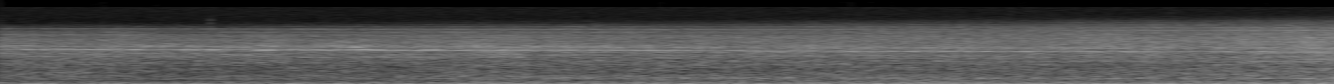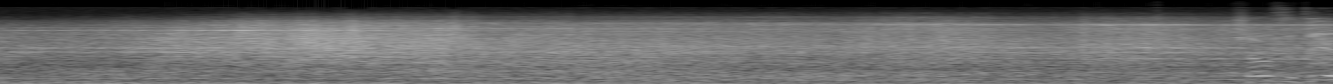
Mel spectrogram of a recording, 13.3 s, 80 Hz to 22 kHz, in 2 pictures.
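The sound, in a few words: 30-year-old airplane arriving at Schiphol Polderbaan runway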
